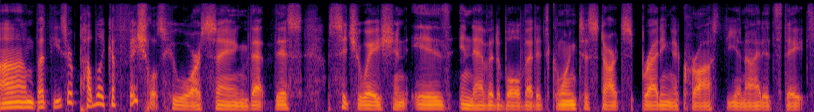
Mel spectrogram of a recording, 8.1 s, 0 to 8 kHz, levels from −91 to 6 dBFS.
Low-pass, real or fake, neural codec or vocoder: 7.2 kHz; real; none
